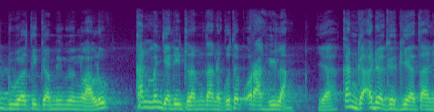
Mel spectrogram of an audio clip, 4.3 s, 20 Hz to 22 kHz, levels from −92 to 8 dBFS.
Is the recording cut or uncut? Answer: cut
